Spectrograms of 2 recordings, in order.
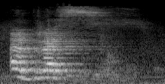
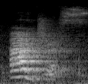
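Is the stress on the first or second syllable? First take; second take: second; first. First: The stress is on the second syllable. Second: The stress is on the first syllable.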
